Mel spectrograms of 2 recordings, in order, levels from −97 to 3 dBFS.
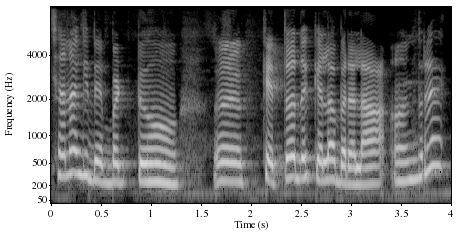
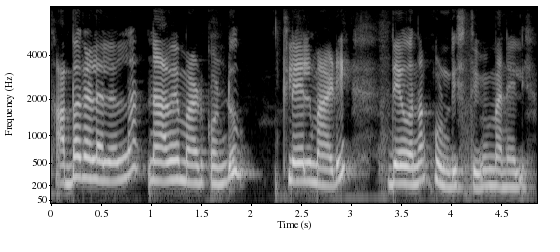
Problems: none marked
